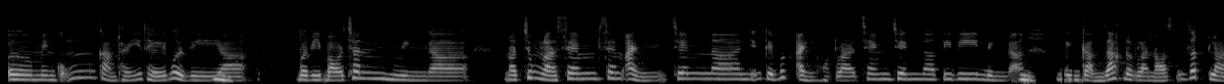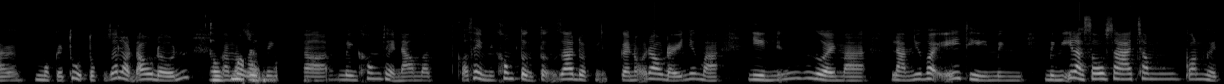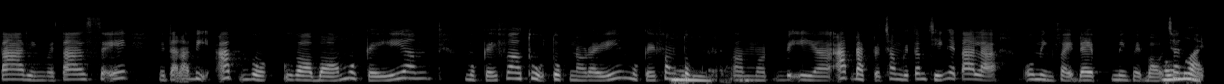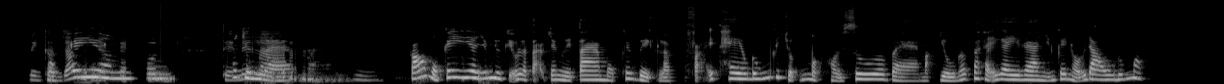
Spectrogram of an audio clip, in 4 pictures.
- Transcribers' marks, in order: distorted speech; tapping; other background noise; background speech
- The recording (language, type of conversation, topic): Vietnamese, unstructured, Bạn đã từng gặp phong tục nào khiến bạn thấy lạ lùng hoặc thú vị không?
